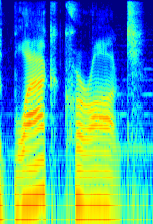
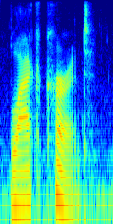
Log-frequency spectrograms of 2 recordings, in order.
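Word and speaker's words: blackcurrant: Why do I pronounce this word as black corrant? Where did that come from? Apparently it is called black currant.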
